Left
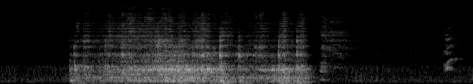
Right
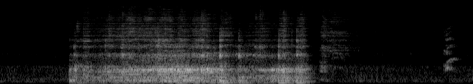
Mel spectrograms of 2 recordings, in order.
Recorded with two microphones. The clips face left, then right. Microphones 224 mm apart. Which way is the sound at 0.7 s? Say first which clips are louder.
Right 2 dB; 40° right (ahead or behind).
